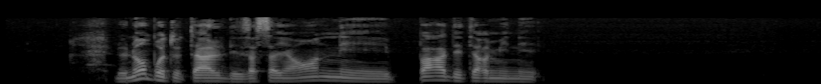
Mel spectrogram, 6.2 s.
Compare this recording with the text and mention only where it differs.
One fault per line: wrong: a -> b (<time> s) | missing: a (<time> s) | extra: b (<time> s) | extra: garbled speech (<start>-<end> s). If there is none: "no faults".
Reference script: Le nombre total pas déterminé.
extra: des assaillants n'est (1.7 s)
